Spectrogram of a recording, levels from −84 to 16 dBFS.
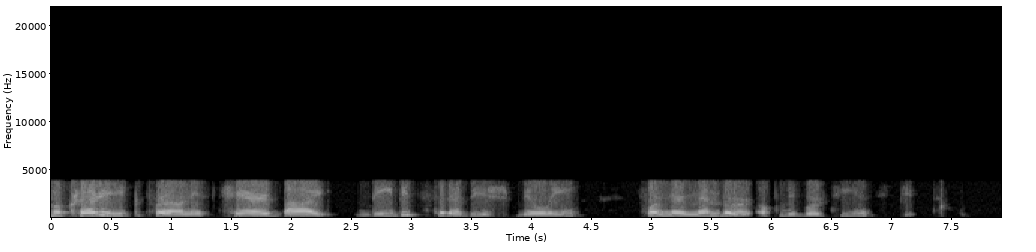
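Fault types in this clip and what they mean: G.726 ADPCM: telephone-band speech, 300 Hz to 3.4 kHz with nothing above 3.9 kHz, carrying a heavy, rasping hiss that rises and falls with the voice throughout. This hiss pointing to the 16 kbit/s rate sets it apart from a steady noise floor or a clean band-limit.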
